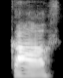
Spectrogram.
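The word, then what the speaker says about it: calf: असा उल्लेख होतो बरोबर एल नंतर एफ वापरला गेला तरी एलचा उल्लेख होणार नाही हाफ काफ बिहाफ या पद्धतीने त्याचप्रकारे एल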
